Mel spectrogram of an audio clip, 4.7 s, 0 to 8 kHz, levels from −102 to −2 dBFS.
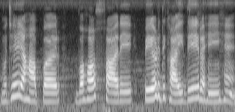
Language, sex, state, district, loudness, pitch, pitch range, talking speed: Hindi, female, Madhya Pradesh, Katni, -16 LUFS, 210 Hz, 200-250 Hz, 125 wpm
